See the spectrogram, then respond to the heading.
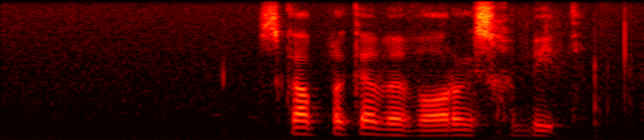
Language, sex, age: Afrikaans, male, 20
